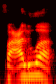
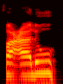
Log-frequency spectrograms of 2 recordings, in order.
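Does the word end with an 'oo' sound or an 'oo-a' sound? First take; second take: oo-a; oo. First: An extra 'a' vowel follows the final 'oo'. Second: The word ends on a plain 'oo' vowel. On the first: The speaker calls it wrong. "bukan dibaca jadi" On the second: The speaker calls it right. "Alifnya dibaca gak? Enggak, enggak dibaca"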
